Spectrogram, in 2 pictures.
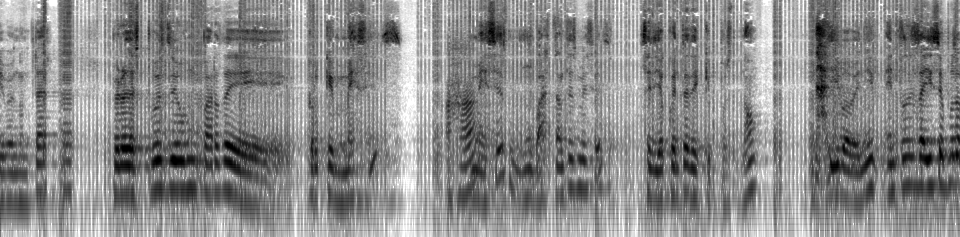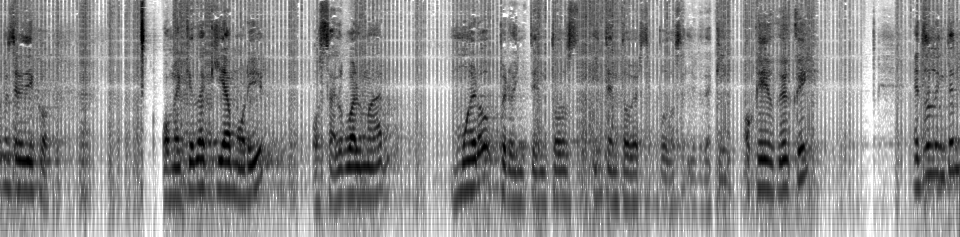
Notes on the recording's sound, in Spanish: Disculpen las fallas de origen en el audio recuerden somos un podcast amateur.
